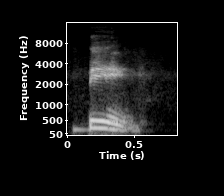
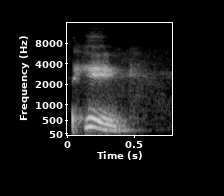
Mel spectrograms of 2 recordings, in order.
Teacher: the B is voiced that means I'm using my voice to make it and P is unvoiced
